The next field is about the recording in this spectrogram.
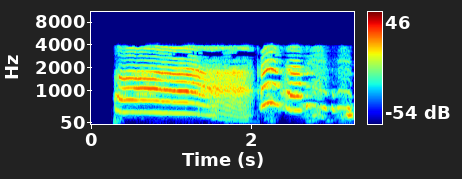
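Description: A bear cub cries plaintively: one long, high, wavering wail with rich harmonics, then a run of shorter broken whimpering cries that rise and fall.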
